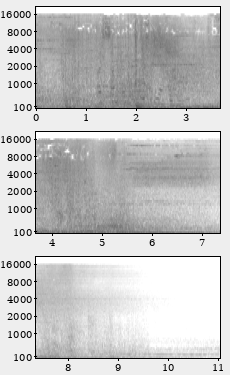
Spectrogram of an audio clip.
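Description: A huge magical explosion booms and rumbles, then slowly fades away.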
